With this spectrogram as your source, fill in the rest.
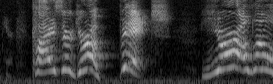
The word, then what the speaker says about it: Kaiser: Kai's are not what's this kai Sarris that's not what it is and it's spelled I gotta say it it's spelled ka a.k.a e SI r and I'm gonna say Lumumba name here Kaiser you're a bitch you're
